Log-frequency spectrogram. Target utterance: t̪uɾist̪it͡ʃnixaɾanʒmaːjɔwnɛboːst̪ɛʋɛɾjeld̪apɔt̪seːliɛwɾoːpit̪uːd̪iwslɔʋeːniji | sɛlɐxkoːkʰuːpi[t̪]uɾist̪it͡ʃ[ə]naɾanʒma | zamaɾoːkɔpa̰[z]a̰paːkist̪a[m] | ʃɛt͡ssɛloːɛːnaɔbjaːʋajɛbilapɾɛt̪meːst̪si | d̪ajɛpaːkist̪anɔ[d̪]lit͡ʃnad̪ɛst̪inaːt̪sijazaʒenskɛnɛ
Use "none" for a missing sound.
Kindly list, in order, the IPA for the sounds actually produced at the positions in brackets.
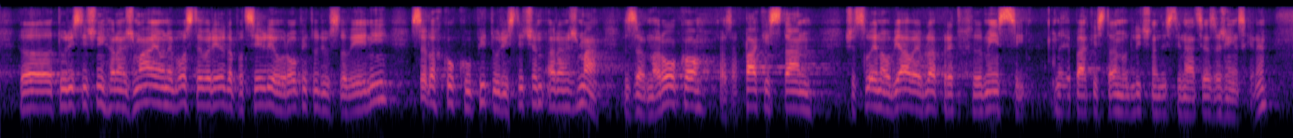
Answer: t̪, ə, z, n, d̪

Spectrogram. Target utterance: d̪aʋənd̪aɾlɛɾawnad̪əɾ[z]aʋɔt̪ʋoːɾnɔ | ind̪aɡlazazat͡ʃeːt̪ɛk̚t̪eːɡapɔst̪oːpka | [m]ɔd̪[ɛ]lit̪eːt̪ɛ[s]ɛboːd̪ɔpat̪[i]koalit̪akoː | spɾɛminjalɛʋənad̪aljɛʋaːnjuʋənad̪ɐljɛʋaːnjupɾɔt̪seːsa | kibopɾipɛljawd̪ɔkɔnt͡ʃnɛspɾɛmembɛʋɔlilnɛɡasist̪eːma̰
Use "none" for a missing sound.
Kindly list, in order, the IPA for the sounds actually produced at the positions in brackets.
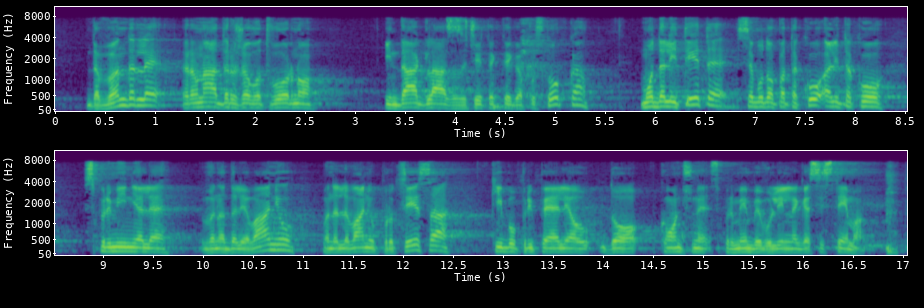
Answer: ʒ, m, a, s, a

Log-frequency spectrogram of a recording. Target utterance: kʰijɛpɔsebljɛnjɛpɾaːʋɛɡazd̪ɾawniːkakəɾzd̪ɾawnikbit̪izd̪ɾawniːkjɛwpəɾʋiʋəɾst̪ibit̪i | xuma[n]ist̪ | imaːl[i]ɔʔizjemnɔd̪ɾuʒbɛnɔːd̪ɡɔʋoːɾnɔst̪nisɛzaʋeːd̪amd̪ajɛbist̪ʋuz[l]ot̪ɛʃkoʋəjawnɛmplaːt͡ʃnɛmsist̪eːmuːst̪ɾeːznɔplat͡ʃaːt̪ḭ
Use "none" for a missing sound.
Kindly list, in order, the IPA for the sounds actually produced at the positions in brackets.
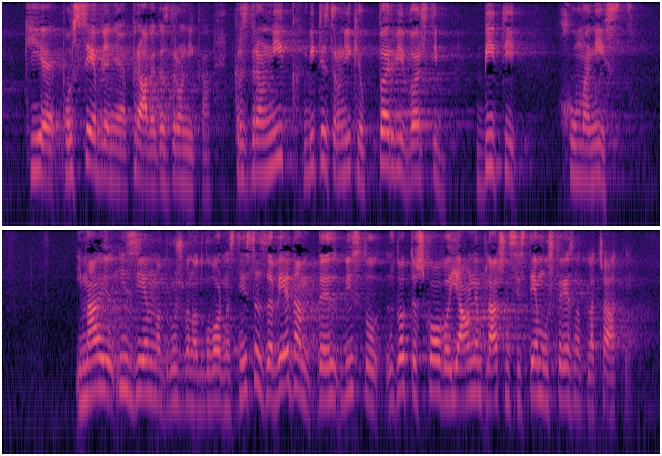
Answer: n, j, l

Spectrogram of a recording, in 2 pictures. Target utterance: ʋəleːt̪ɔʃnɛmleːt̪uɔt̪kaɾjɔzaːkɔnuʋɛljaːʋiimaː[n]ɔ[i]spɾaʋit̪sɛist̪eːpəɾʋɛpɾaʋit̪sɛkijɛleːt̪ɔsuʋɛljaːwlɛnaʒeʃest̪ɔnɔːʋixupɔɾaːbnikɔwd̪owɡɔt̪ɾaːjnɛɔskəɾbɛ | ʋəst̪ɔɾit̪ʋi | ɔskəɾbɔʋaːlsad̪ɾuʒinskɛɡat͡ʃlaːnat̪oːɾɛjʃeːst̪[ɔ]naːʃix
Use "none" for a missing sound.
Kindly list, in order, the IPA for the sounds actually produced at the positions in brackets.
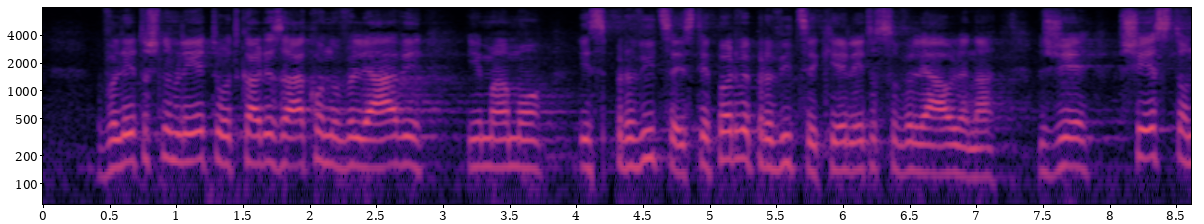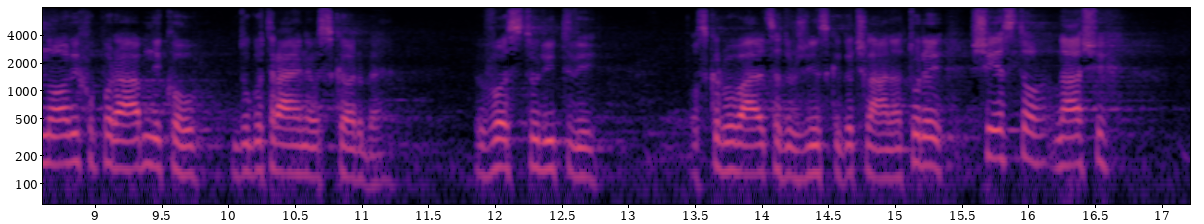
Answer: m, i, ɔ

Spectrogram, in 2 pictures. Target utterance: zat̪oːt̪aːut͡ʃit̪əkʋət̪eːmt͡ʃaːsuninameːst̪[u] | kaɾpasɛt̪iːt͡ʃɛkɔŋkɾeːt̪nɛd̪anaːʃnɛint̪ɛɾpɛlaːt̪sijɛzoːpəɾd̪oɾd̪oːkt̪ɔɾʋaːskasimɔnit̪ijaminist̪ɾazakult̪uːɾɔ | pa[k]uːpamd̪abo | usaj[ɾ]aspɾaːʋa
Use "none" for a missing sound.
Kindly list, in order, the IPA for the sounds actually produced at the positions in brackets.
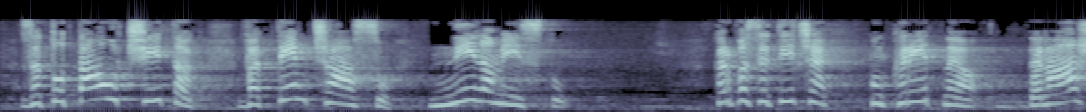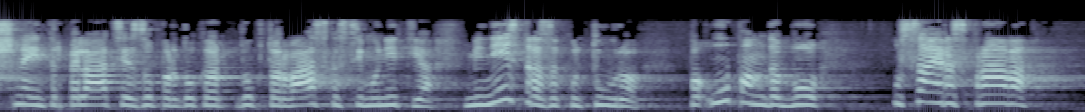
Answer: u, ʔ, ɾ

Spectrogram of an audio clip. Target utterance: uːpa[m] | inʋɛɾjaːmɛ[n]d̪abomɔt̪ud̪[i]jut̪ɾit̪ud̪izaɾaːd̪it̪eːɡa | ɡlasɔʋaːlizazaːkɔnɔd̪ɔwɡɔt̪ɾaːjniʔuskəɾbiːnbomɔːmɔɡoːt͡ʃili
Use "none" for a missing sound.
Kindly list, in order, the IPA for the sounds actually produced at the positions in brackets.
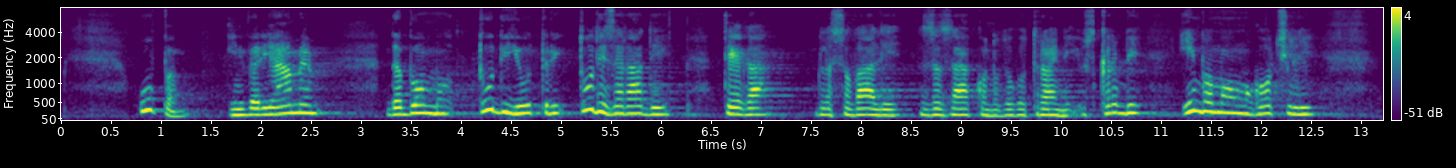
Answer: m, m, i

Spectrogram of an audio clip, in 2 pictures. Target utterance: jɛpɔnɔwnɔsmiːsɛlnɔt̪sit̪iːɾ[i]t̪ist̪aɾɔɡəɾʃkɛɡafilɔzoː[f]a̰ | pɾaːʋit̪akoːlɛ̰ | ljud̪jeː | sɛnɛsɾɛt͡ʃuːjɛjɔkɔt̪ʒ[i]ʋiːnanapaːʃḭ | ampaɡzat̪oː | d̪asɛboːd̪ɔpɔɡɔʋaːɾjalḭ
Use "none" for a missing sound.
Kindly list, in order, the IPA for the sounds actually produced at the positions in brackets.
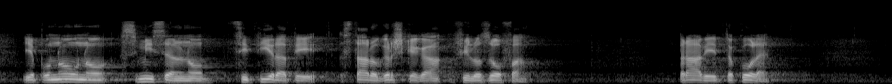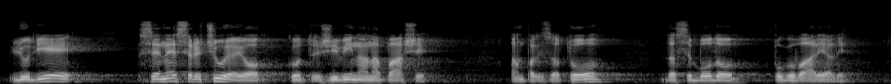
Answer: a, f, i

